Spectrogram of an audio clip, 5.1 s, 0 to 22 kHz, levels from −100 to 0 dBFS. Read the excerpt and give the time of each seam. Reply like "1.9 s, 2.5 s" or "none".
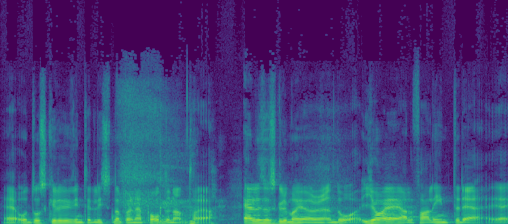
2.4 s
